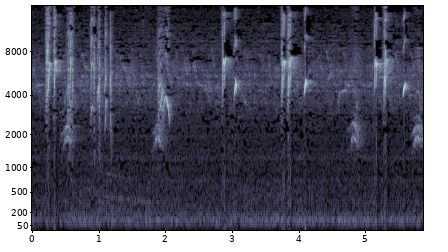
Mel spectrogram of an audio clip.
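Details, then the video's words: Konin (sunbird) in lively gacor form, sung in the nagen style as a training recording for contest birds: sharp high chirps and thin twittering notes in short bursts, with pauses of about a second between them. "Konin Gacor Isian Mewah Gaya Nagen, Cocok Untuk Masteran Burung Lomba"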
